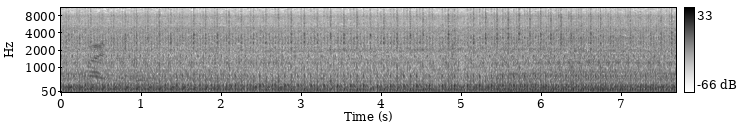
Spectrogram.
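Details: Neon with SOHC suicide-swap, first start after timing set and sensors and injectors swapped, coolant temp sensor not yet fitted: steady, even idle with a smooth low drone, no knocks or misses; running cleanly.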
